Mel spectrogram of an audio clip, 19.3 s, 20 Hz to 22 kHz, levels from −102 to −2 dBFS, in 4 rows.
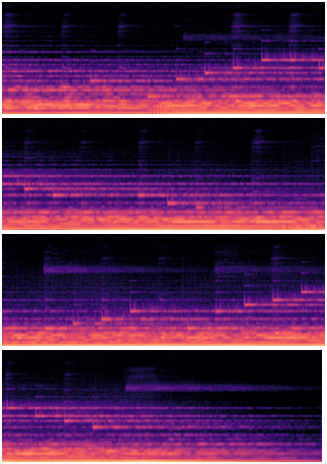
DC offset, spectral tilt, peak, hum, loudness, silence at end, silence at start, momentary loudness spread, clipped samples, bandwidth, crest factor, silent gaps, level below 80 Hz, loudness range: under 0.1%; -10.5 dB/octave; -12 dBFS; none; -26 LUFS; 0 s; 0 s; 7 LU; under 0.1%; 2.8 kHz; 10 dB; none; -22 dBFS; 4 LU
